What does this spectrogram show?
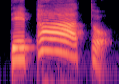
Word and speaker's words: depato: A department store is depato. Depato. Notice the Japanese also adds an extra syllable for English sounds that end with a consonant.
